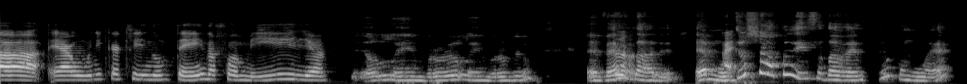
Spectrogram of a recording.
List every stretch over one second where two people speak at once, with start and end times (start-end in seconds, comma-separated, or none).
none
